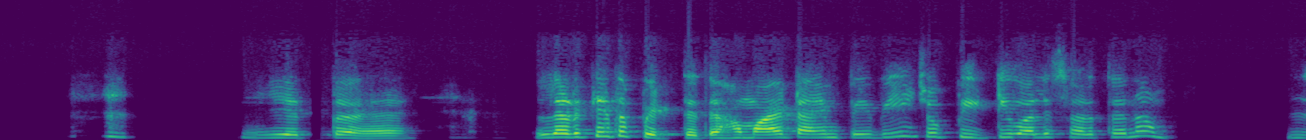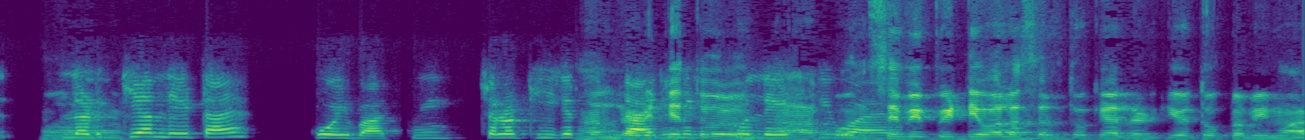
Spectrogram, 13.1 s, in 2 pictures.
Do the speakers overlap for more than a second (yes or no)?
yes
